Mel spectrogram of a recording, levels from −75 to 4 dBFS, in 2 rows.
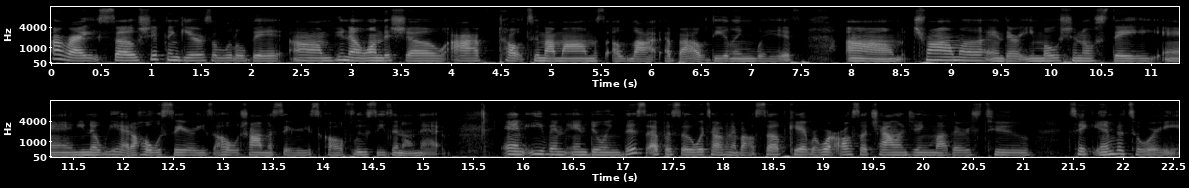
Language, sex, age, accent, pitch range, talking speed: English, female, 20-39, American, 160-185 Hz, 170 wpm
